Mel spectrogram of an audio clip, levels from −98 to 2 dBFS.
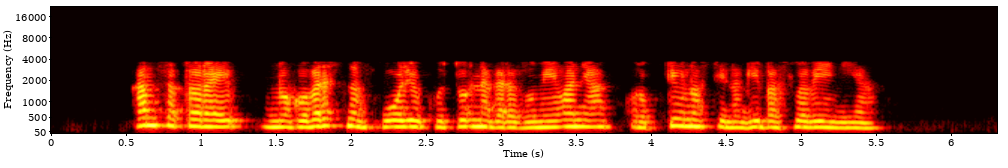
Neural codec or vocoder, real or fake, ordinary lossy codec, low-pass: codec, 16 kHz, 4.8 kbps, FACodec; fake; none; 3.6 kHz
